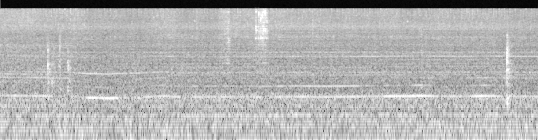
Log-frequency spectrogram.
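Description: Tractor diesel engines running steadily, with a few faint clicks.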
